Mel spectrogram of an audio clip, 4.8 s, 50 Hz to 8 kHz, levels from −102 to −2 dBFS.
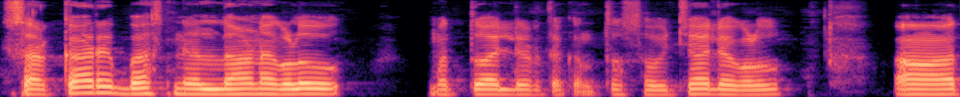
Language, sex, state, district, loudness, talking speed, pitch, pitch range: Kannada, male, Karnataka, Bijapur, -17 LUFS, 110 wpm, 150 Hz, 145-155 Hz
